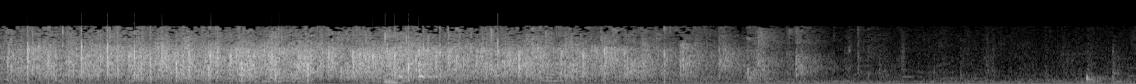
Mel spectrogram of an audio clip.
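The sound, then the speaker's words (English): Applause from an audience during a church service: dense, steady clapping that holds for about eight seconds, then fades away to near quiet, with one brief tap near the end. “Let's welcome, or not welcome, but just let's give a hand here.”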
